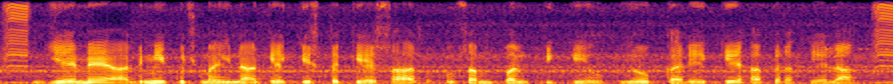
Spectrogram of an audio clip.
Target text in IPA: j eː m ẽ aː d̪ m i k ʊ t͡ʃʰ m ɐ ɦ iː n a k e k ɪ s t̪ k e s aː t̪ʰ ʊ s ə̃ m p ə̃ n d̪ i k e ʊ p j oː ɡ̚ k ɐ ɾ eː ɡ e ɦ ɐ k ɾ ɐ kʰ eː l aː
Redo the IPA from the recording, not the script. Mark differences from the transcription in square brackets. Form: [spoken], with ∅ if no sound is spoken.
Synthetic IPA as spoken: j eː m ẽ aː d̪ m i k ʊ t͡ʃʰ m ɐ ɦ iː n a k e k ɪ s t̪ k e s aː t̪ʰ ʊ s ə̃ m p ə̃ n [t̪] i k e ʊ p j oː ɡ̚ k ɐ ɾ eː [k] e ɦ ɐ k ɾ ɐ kʰ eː l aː

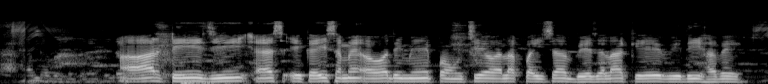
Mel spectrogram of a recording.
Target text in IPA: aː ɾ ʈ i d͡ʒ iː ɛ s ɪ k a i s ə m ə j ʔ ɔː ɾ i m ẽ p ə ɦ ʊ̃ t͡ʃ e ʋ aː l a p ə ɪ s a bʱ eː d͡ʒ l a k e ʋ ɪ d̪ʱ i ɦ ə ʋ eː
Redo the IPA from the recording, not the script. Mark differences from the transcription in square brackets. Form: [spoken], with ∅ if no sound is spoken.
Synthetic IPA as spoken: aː ɾ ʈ i d͡ʒ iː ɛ s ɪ k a i s ə m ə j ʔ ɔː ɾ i m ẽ p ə ɦ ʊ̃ t͡ʃ e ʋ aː l a p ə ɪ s a bʱ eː d͡ʒ l a k e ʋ ɪ d̪ʱ i ɦ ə ʋ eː

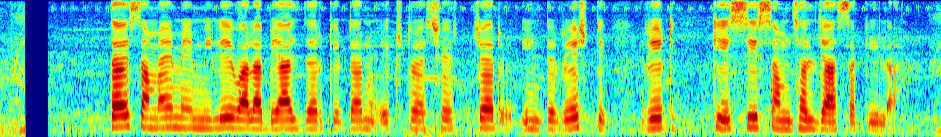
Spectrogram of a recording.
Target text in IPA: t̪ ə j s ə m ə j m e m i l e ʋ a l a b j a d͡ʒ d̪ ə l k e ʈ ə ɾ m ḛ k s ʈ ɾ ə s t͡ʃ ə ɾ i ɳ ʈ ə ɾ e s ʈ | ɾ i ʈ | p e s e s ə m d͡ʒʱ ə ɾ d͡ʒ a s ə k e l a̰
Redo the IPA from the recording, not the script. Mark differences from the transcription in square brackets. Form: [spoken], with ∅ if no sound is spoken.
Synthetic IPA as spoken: t̪ ə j s ə m ə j m e m i l e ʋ a l a b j a d͡ʒ d̪ ə [ɾ] k e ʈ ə ɾ m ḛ k s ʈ ɾ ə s t͡ʃ ə ɾ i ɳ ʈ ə ɾ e s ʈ | ɾ [e] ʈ | [k] e s e s ə m d͡ʒʱ ə [l] d͡ʒ a s ə k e l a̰

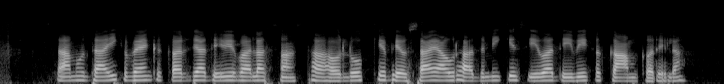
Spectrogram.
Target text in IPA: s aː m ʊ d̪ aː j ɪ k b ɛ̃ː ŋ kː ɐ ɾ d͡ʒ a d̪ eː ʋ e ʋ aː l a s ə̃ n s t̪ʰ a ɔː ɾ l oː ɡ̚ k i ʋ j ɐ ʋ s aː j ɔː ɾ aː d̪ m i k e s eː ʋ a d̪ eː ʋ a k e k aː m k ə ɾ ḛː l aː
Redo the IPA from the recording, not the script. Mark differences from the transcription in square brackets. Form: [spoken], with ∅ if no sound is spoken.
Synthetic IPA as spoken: s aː m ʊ d̪ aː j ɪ k b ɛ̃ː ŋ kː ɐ ɾ d͡ʒ a d̪ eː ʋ e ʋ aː l a s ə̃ n s t̪ʰ a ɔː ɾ l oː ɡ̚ k [e] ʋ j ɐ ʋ s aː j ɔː ɾ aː d̪ m i k e s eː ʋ a d̪ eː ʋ [e] k [a] k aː m k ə ɾ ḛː l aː

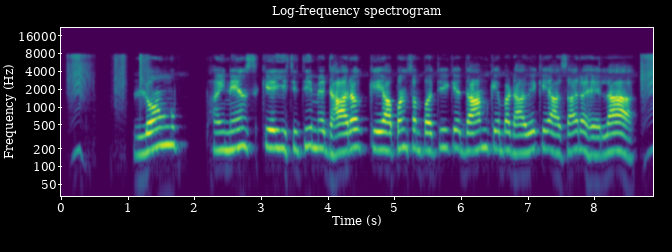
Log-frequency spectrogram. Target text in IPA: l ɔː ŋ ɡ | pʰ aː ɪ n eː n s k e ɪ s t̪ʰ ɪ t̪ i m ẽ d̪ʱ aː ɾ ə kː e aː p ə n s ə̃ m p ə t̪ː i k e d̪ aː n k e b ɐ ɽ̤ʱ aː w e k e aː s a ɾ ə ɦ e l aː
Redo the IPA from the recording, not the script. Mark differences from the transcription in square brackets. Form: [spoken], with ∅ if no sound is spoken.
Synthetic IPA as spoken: l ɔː ŋ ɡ | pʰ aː ɪ n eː n s k e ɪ s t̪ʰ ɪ t̪ i m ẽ d̪ʱ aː ɾ ə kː e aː p ə n s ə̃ m p ə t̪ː i k e d̪ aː [m] k e b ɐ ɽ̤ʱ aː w e k e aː s a ɾ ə ɦ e l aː

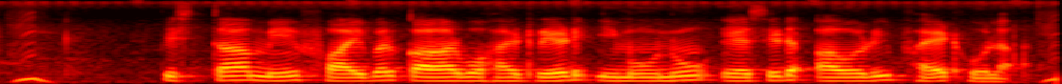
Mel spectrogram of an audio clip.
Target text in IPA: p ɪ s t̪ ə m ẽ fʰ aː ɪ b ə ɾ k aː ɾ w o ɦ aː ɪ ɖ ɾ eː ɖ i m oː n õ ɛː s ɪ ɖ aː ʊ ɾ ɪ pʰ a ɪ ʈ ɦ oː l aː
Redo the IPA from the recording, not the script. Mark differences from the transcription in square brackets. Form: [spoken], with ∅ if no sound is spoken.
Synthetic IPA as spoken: p ɪ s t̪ [a] m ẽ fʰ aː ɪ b ə ɾ k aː ɾ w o ɦ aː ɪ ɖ ɾ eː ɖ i m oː n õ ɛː s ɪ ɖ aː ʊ ɾ [i] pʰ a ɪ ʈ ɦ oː l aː

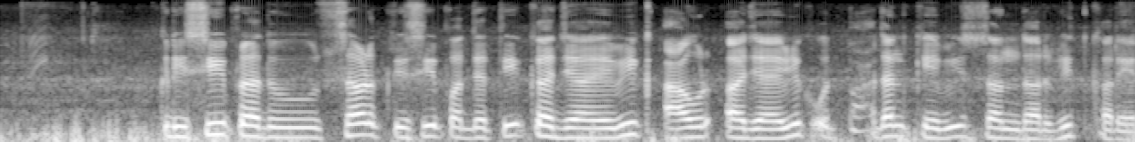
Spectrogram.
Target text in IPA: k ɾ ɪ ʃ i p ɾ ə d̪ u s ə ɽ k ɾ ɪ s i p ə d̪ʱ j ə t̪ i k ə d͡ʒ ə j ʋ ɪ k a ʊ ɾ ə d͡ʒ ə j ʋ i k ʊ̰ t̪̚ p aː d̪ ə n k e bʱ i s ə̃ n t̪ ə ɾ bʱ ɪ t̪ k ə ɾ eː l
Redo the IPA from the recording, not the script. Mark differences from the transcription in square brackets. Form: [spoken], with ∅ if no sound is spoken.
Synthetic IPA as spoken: k ɾ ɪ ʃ i p ɾ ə d̪ u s ə ɽ k ɾ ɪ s i p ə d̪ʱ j ə t̪ i k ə d͡ʒ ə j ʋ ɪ k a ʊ ɾ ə d͡ʒ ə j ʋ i k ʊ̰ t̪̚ p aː d̪ ə n k e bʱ i s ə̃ n [d̪] ə ɾ bʱ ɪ t̪ k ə ɾ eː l

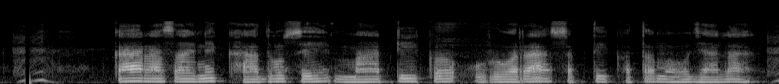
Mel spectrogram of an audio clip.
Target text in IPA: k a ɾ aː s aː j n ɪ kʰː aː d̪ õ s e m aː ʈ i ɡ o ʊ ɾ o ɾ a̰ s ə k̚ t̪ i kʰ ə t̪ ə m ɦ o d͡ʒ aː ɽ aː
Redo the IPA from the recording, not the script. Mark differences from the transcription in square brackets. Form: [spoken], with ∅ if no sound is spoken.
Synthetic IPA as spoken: k a ɾ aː s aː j n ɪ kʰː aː d̪ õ s e m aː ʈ i [k] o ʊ ɾ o ɾ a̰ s ə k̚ t̪ i kʰ ə t̪ ə m ɦ o d͡ʒ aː [l] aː

